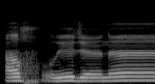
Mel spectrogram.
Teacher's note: ربنا اخرجنا، حمزہ کو خا کے سامنے آئیں گے، خا کو موٹا ادا کریں گے، را کو جیم کے سامنے آئیں گے، جیم حرف قلقلہ میں سے قلقلہ کریں گے، نون کے ساتھ الف مدہ کے دائیں میں کھینچیں گے۔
